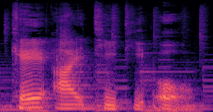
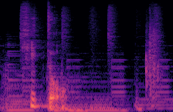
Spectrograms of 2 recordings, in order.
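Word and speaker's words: きっと: When two same consonants are combined in Japanese, there will be a quick pause in between the previous syllable and the later syllable. So for this word, instead of saying kito or kito, we say kitto, kitto. Notice there is a small pause in between ki and to, and it will sound like kitto.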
